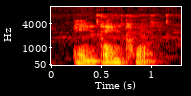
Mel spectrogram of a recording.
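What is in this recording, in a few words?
"embonpoint", British English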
